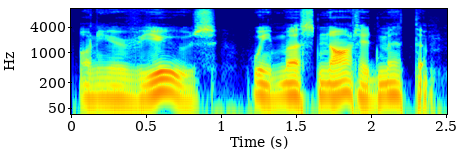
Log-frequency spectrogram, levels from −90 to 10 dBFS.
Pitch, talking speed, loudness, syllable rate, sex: 90 Hz, 190 wpm, -19 LUFS, 4.1 syllables/s, male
